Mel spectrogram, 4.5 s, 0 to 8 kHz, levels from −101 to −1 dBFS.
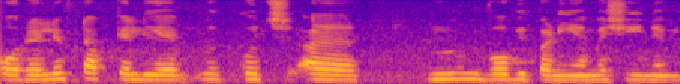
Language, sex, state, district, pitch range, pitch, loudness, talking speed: Urdu, female, Andhra Pradesh, Anantapur, 175-195 Hz, 185 Hz, -22 LUFS, 185 wpm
